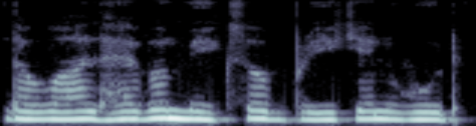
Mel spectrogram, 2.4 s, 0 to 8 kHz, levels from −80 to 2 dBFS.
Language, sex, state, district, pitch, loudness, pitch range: English, female, Arunachal Pradesh, Lower Dibang Valley, 175 Hz, -13 LUFS, 165-180 Hz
